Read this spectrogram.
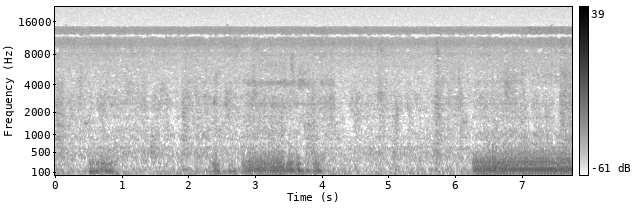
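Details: Playful Shiba Inu growling as affection rather than anger toward its owners. Three bouts of low, throaty rumbling, short first, longer in the middle, then a loud sustained growl at the end.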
